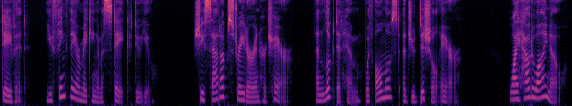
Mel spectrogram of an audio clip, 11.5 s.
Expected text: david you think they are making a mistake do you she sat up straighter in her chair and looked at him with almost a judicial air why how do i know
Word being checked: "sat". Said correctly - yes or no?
yes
